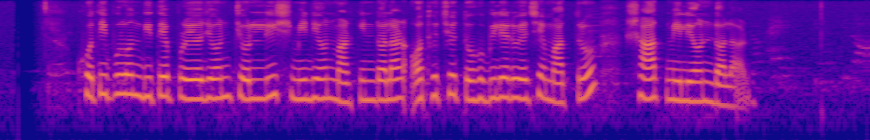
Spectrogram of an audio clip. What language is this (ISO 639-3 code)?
ben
